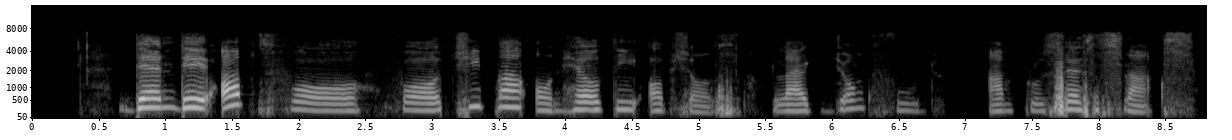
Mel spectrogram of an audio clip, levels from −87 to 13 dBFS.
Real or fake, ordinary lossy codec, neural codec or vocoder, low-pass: fake; none; codec, 16 kHz, 16 kbps, FunCodec, trained on LibriTTS, 50 frames a second; 7.2 kHz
